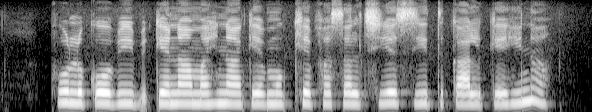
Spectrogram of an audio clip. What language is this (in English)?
Maithili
